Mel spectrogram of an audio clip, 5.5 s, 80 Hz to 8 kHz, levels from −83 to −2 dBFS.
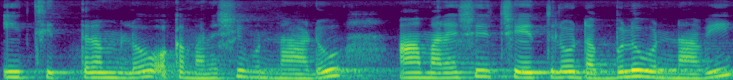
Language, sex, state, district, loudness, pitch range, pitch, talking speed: Telugu, female, Andhra Pradesh, Visakhapatnam, -16 LUFS, 180-215 Hz, 190 Hz, 120 wpm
